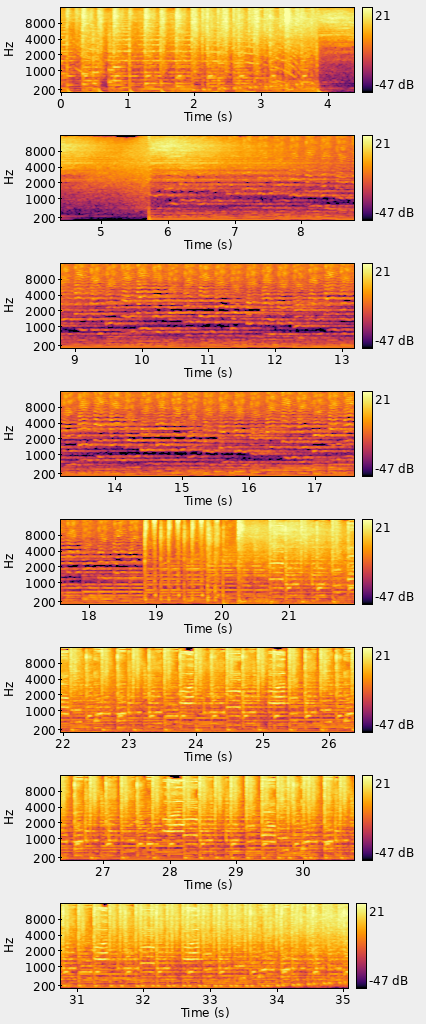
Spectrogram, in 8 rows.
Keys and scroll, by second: 15.0 ctrl+j, 20.2 ctrl+j.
